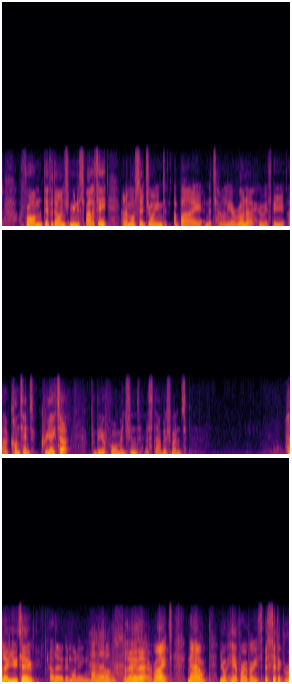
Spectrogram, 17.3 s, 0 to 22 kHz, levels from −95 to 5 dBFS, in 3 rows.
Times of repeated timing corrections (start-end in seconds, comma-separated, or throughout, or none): none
